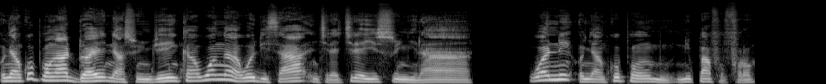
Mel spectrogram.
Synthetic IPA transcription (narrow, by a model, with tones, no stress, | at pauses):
o˨ɲã˨ŋko˦pɔ̃˦na˦dɔ˨ɪ˦nɪ̃˨a˨sũ˨ɲ˨d͡ʑᶣe˦ŋ̩˦kʰã˦wɔ̃˦nã˦˨wɔ˦di˨saː˨˦ɲ̩˨t͡ɕʰɪ˨ɾɛ˨t͡ɕʰɪ˦ɾɛ˦˨ji˦sʊ˨ɲĩ˨nãː˦ | wɔ̃˦nɪ̃˦ʔo˨ɲã˨ŋkʰo˦pʰɔ̃˦nmũ˨˦nĩ˦pa˦fʊ˨fʊ˦ɾʊ˦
